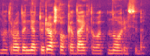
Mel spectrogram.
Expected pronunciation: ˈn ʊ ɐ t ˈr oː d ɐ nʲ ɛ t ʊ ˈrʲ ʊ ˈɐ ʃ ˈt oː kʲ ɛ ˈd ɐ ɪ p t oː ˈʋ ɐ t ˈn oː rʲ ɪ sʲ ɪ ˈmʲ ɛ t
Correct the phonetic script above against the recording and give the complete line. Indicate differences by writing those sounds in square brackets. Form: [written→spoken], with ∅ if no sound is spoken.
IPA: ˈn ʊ ɐ t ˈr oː d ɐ nʲ ɛ t ʊ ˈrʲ ʊ ˈɐ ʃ ˈt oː kʲ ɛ ˈd ɐ ɪ [p→k] t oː ˈʋ ɐ t ˈn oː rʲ ɪ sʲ ɪ [ˈmʲ→ˈbʲ] ɛ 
